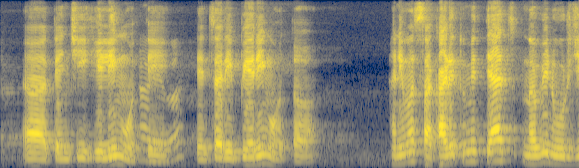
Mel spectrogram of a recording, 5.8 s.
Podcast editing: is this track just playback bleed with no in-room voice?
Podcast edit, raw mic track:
No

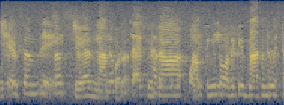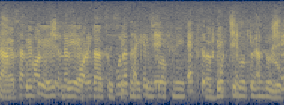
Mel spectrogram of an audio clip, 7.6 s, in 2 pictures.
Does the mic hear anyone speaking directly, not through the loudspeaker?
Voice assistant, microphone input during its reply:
Yes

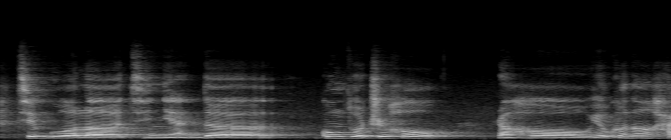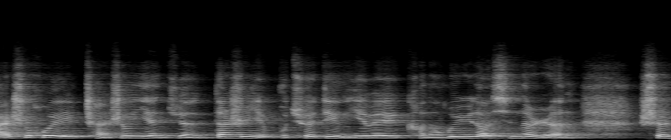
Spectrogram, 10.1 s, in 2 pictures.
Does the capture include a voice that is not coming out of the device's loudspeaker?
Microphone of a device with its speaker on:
No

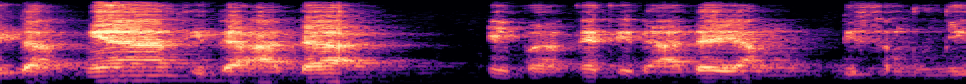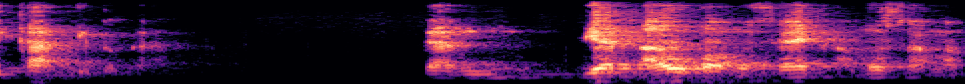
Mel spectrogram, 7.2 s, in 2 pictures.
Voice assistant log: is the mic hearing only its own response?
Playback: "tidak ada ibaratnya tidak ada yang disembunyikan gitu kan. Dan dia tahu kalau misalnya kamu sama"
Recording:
Yes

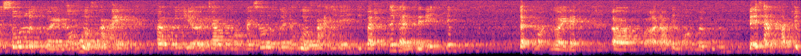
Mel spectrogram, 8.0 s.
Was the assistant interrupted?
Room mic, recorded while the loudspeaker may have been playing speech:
No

